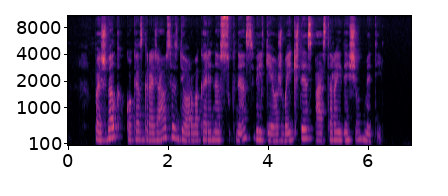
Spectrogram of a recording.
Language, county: Lithuanian, Šiauliai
